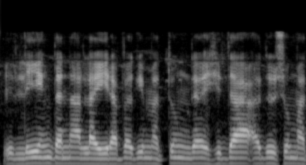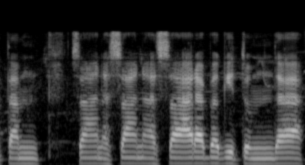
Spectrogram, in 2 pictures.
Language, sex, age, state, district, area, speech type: Manipuri, male, 18-30, Manipur, Tengnoupal, rural, spontaneous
